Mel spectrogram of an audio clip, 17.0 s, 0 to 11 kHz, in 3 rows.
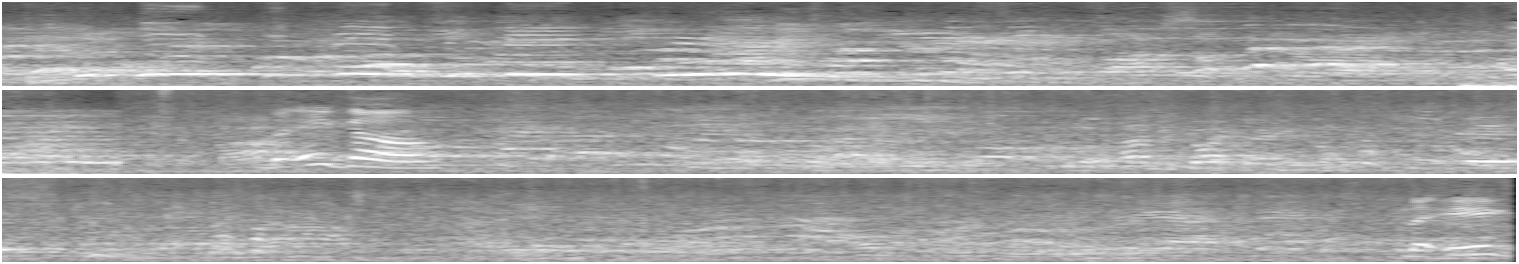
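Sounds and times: background chatter of voices: 0.0s - 17.0s.

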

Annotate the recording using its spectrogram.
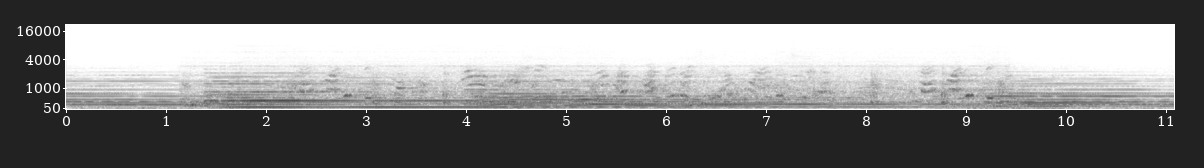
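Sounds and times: low drone over pa: 0.0s - 11.0s.

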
